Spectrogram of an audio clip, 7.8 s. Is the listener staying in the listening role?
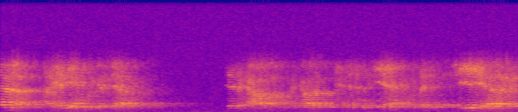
Yes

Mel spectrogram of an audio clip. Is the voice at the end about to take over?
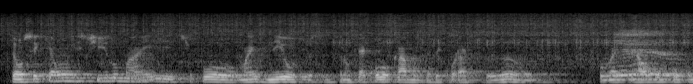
Yes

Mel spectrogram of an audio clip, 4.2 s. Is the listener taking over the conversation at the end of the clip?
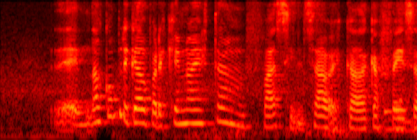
No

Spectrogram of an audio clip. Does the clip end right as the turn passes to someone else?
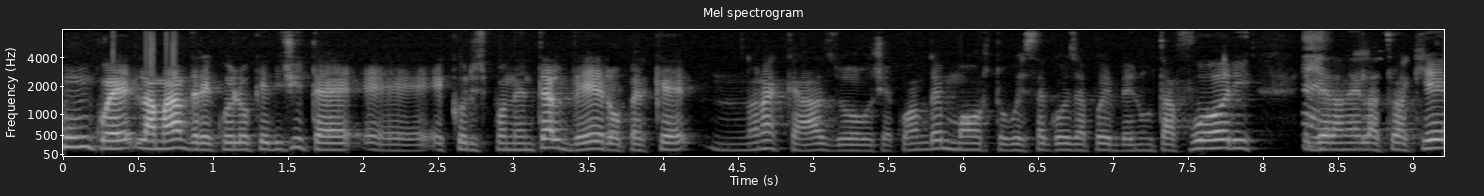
No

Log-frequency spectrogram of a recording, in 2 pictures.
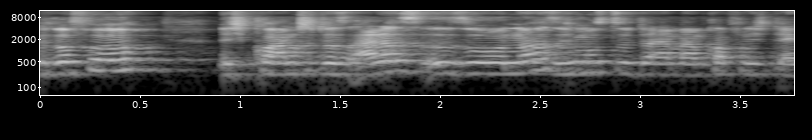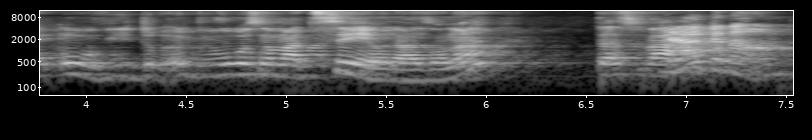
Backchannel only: Yes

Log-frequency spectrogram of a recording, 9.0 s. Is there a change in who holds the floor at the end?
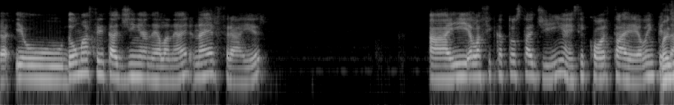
Yes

